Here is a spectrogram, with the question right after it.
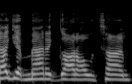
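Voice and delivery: plain

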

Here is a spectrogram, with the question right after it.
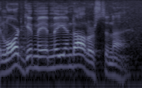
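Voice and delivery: ordinary talk, nothing marked

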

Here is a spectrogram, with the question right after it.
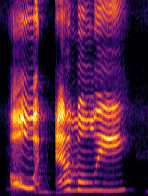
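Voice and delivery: very high giggling voice, laughing through words, drawn out. Reading the story, the narrator voices Heidi answering Emily, giggling Heidi voice. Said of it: "giggled Heidi".

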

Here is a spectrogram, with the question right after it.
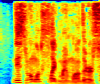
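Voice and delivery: put-on Yiddish-inflected accent.

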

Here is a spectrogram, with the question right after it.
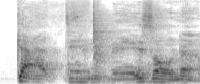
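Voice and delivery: ordinary talk, nothing marked

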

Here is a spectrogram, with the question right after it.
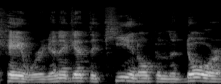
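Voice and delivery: normal talking voice

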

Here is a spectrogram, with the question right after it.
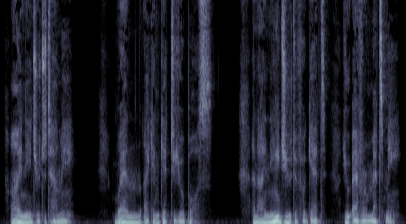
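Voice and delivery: plain

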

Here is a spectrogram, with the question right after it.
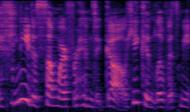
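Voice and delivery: ordinary talk

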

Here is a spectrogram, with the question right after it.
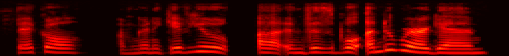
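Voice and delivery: quiet whisper, in character. Voicing a character who whispers a threat into a passed-out companion's ear: whispering in character. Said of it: "whisper in his ear".

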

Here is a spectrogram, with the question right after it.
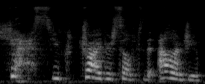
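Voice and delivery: mock eager, worked-up, excited high voice. Telling a story, quoting a man's reply, imitating someone excited. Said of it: "he got real excited".

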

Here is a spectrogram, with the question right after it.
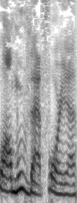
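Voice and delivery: put-on angry voice. Retelling what a man at the cart corral said to the speaker, imitating an angry voice. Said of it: "and he's in an angry voice".

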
